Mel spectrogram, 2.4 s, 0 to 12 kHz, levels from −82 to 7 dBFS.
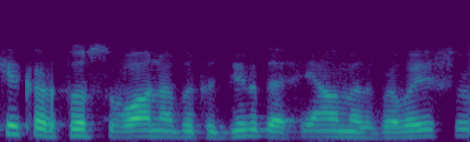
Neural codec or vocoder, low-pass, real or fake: codec, 16 kHz, 1 kbps, X-Codec, HuBERT features, trained on balanced general audio; 7.2 kHz; fake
